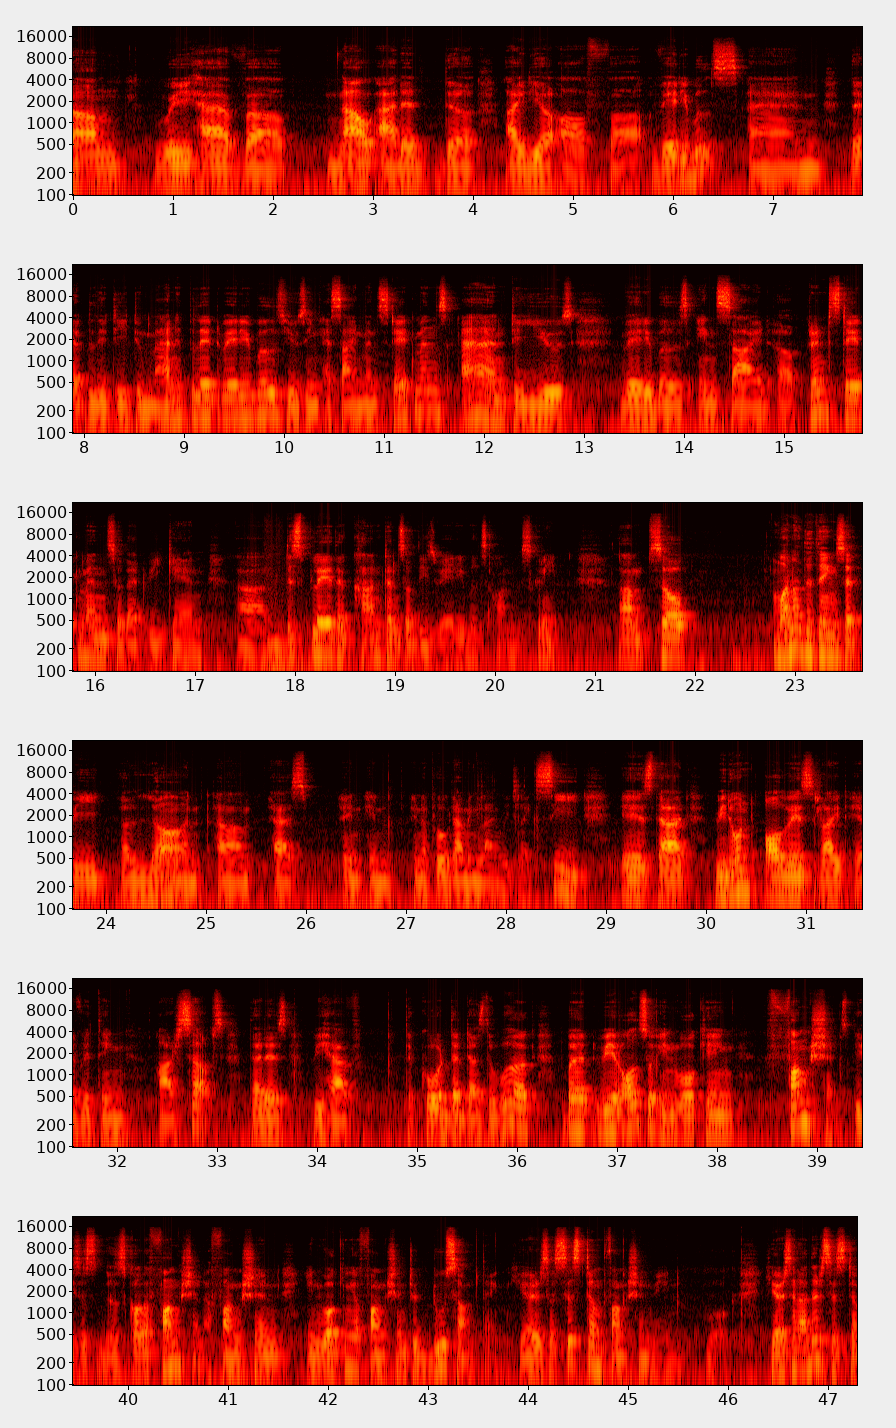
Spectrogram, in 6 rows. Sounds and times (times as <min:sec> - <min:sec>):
Speech: 0:00.0 - 0:22.1, 0:22.8 - 0:47.2.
